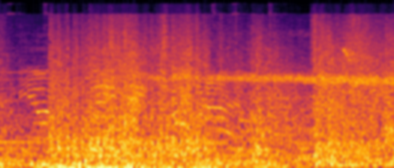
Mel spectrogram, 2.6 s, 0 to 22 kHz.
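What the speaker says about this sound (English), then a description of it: "Those mortars, they're doing some severe damage" Mortar fire and explosions in Company of Heroes 2, a dense, continuous rumble of battlefield blasts and gunfire, loud and steady throughout, with a faint voice mixed into the din.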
